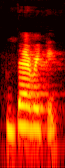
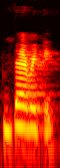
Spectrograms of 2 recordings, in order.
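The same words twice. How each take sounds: First: The t is a clear, crisp t sound. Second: The t is a clear, crisp t sound.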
